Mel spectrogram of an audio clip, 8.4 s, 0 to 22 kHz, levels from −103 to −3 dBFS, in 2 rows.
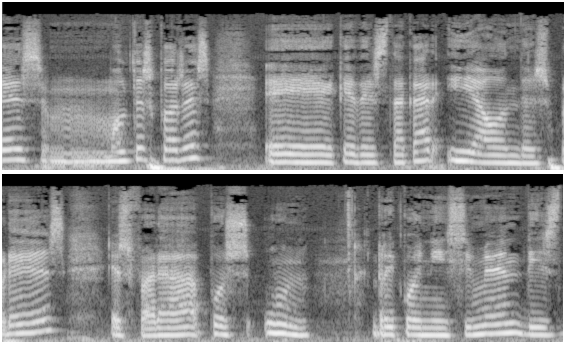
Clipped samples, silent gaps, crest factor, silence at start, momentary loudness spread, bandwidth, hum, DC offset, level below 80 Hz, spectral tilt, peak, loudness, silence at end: under 0.1%; none; 12 dB; 0 s; 6 LU; 17 kHz; none; under 0.1%; -26 dBFS; -3.5 dB/octave; -2 dBFS; -14 LUFS; 0 s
